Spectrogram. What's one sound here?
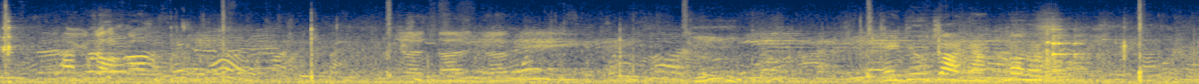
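Young men talk and call out nearby, outdoors in the open.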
